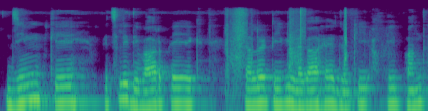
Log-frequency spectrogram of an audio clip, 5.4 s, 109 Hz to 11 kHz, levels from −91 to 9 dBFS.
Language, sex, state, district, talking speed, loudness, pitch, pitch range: Hindi, male, Delhi, New Delhi, 155 wpm, -23 LUFS, 145 Hz, 140-150 Hz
